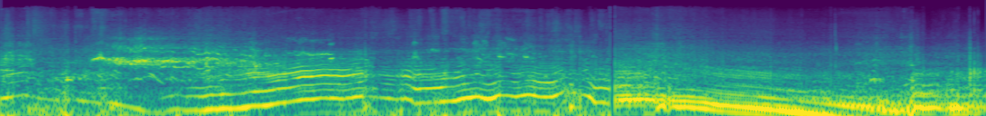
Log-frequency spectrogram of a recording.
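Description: Mitsubishi Lancer Evolution race car's engine revving hard up and down through the gears as it is driven through the corners, with its tyres squealing briefly early on. After a sudden break about seven and a half seconds in, a second car takes over, a blue Subaru Forester, its engine running under steady throttle.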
